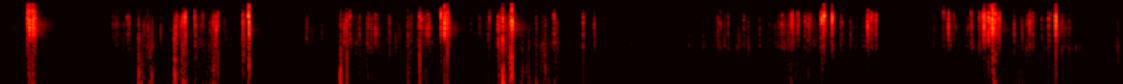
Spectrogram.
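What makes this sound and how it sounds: A thin wooden stick stirs and taps a bowl filled with a heap of small, hard, sugar-shelled peanut M&Ms. Bursts of bright, crisp clicking and rattling come as the candies knock against each other, separated by short quiet pauses between mixing strokes.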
